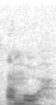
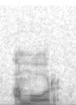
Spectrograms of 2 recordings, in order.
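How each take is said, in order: First: The final r is soft, not trilled. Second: The final r is strongly trilled. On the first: This is the Brazilian Portuguese pronunciation. "no português nós dizemos amor" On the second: This is the Spanish pronunciation. "e no espanhol eles sim fazem"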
